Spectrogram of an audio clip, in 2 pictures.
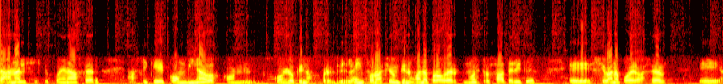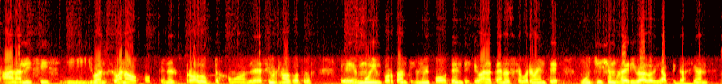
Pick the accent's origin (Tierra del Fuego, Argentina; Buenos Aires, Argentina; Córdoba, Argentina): Córdoba, Argentina; Villa Dolores; Yo soy de Villa Dolores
